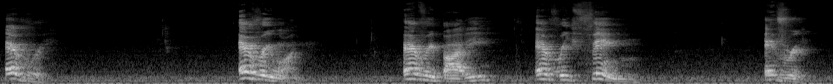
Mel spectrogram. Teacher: the e practically disappears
